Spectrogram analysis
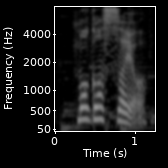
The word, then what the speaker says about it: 먹었어요: in the past again mogo soyo means eight and this is the pastas of eat or mogoyo how do we write mogul soyo in hango this is composed of four syllables let's start with the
